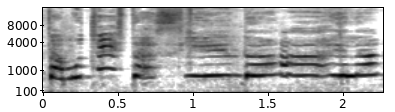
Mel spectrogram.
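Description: A high child's voice singing without clear words: a few short notes, then one long steady note held through the second half.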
